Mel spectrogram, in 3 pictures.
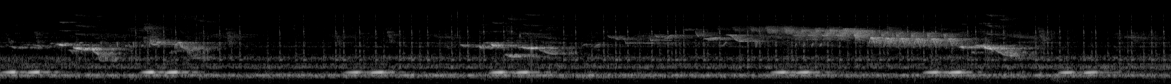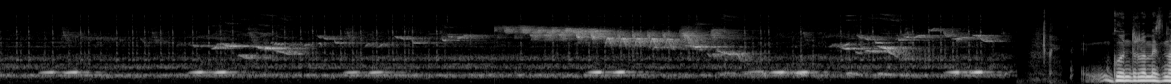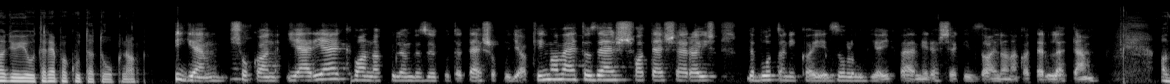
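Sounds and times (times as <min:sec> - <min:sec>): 
Eurasian hoopoe call: 0:00.0 - 0:02.4, 0:03.4 - 0:04.0, 0:04.6 - 0:11.0, 0:12.1 - 0:21.9
speech: 0:22.8 - 0:35.1.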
